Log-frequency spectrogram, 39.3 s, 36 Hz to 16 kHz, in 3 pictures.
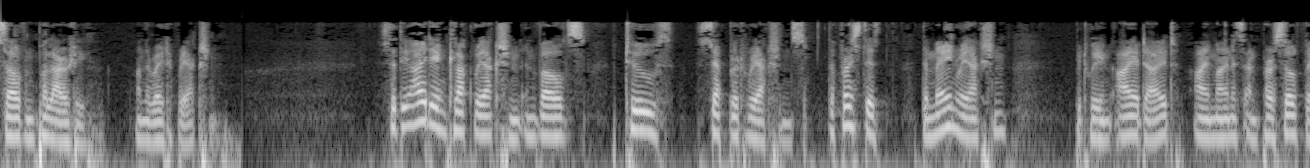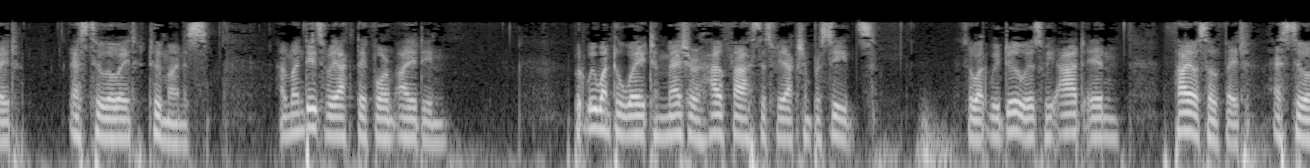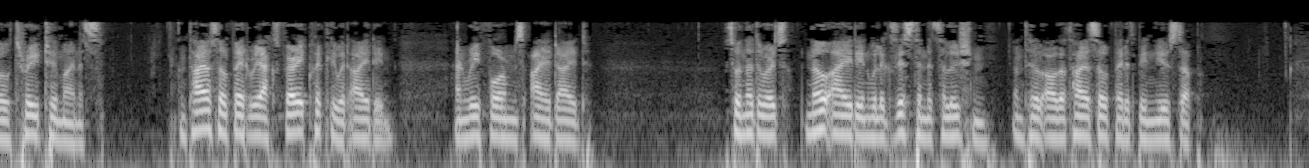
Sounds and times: Speech: 0:00.0 - 0:02.3, 0:03.8 - 0:10.1, 0:10.8 - 0:17.6, 0:18.8 - 0:22.0, 0:22.7 - 0:32.2, 0:33.4 - 0:38.3.

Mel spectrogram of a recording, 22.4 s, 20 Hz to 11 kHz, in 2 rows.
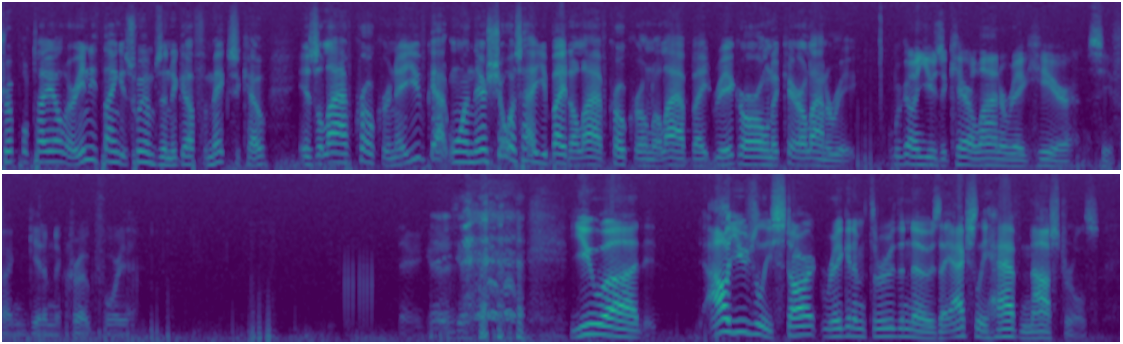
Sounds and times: Speech: 0:00.0 - 0:12.5, 0:15.2 - 0:16.0, 0:16.9 - 0:22.2.

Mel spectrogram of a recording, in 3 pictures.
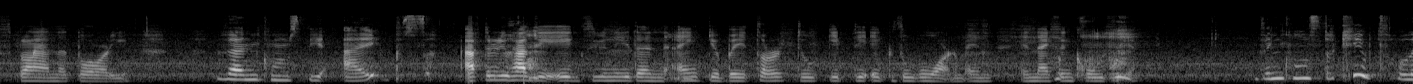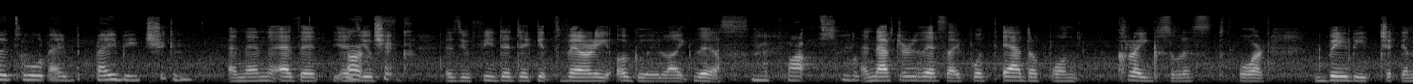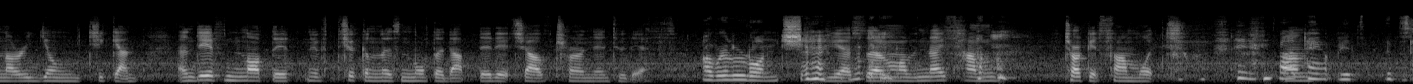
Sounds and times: Speech: 0:00.0 - 0:01.6, 0:02.2 - 0:11.4, 0:12.6 - 0:42.3.

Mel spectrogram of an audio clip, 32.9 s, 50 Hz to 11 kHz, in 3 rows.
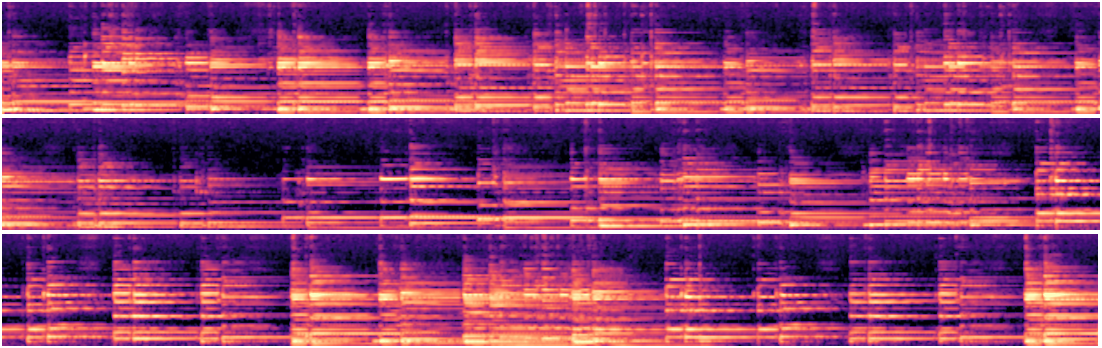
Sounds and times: Acoustic guitar: 0:00.0 - 0:32.9
Strum: 0:00.0 - 0:32.9.

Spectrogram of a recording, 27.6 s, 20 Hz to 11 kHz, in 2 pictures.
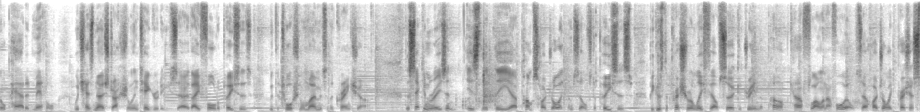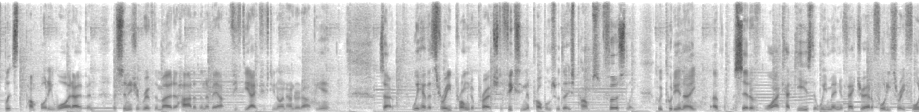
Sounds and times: Speech: 0:00.0 - 0:18.8, 0:19.5 - 0:27.5
Music: 0:00.0 - 0:27.5.

